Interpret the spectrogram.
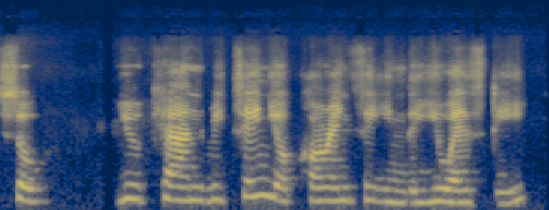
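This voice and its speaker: A woman's voice: medium pitch, moderate pace, fairly bright tone, no echo, rough recording. A woman, answering audience questions as an investment expert, patient and plain, stressing key words. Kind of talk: explanatory Q&A answers.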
